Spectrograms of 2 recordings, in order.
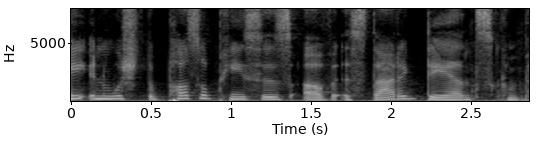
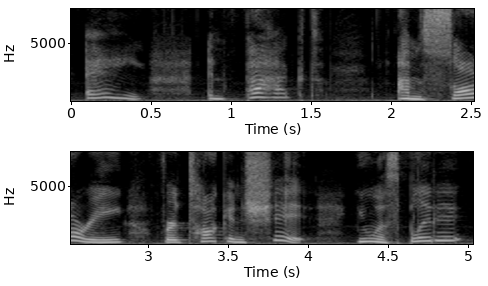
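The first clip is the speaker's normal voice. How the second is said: mock sweet request; 6 semitones higher than usual. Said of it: "I'd be like".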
